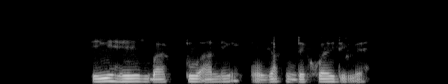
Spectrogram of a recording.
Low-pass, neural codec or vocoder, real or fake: 3.6 kHz; codec, 16 kHz, 8 kbps, FunCodec, trained on LibriTTS, 25 frames a second; fake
